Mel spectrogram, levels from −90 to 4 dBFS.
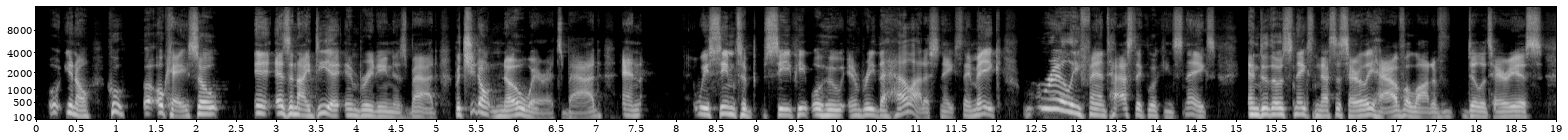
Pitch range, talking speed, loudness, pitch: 125-165 Hz, 150 wpm, -22 LUFS, 145 Hz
